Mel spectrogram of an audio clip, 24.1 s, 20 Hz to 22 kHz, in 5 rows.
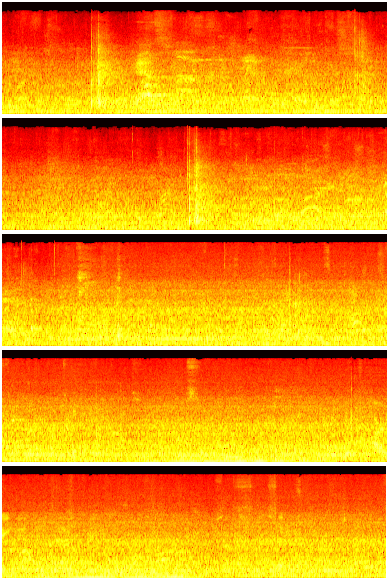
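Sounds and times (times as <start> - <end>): indistinct voices and chatter: 0.0 - 24.0.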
